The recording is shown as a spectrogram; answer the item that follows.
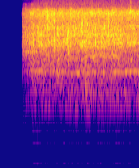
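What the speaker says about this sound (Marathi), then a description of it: "व्यवस्थित याला आपल्याला फ्राय करून घ्यायचं आहे." Broccoli fries in a hot pan, a sudden steady sizzle that starts abruptly and holds evenly at close range with no voices.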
